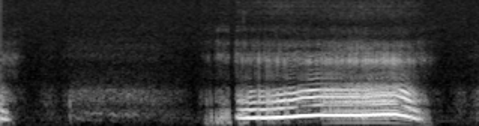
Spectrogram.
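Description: A long, loud, buzzing snore on breathing in, after a quieter breath; heavy snoring.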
